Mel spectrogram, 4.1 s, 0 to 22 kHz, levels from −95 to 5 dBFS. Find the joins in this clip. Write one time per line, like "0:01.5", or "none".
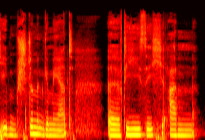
0:02.4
